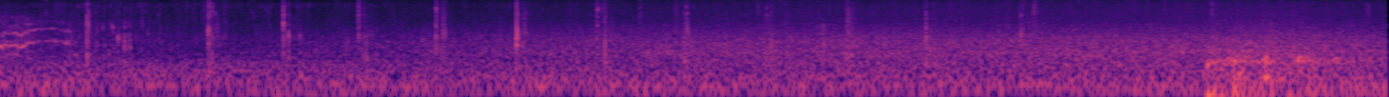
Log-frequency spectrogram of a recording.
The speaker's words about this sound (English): It's raining. I mean, I knew that, but it's really raining.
